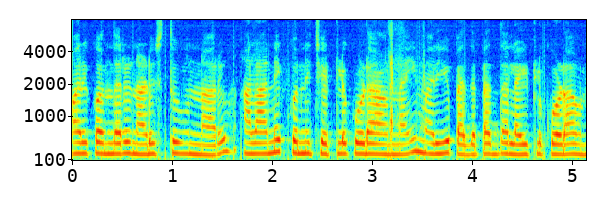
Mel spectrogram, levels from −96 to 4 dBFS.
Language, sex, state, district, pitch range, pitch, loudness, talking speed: Telugu, female, Andhra Pradesh, Guntur, 210-230 Hz, 220 Hz, -15 LUFS, 165 wpm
